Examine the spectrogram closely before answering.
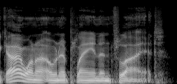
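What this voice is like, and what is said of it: Put-on mid-Atlantic accent. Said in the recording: “that's how everybody talked that mid-Atlantic accent.”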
